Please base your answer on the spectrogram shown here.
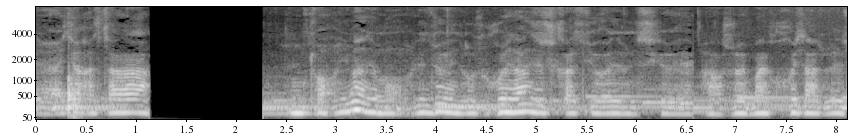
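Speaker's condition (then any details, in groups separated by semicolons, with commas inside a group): Tongue cancer, partial glossectomy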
